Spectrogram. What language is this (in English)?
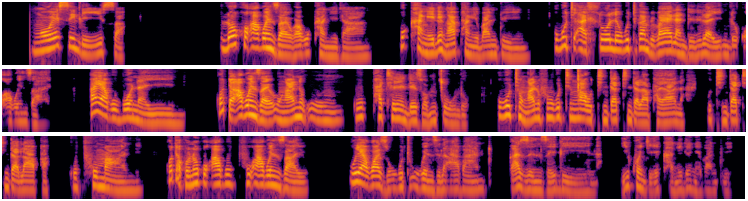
North Ndebele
